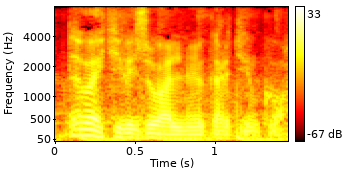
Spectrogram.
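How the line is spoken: Sighing. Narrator (Russian): Рудольф Терентьевич вздохнул и сказал

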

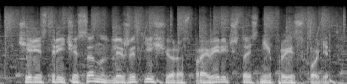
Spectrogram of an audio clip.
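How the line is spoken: Perfectly calm. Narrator (Russian): сказал он абсолютно спокойно

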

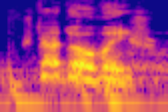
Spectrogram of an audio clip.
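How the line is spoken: Heated whisper. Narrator (Russian): жарким шепотом спросил медвежонок

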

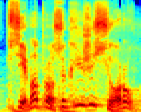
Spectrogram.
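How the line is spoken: Offended. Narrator (Russian): обиженно сказал сценарист

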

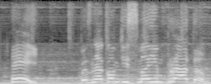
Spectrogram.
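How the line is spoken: Shouting. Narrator (Russian): крикнула

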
